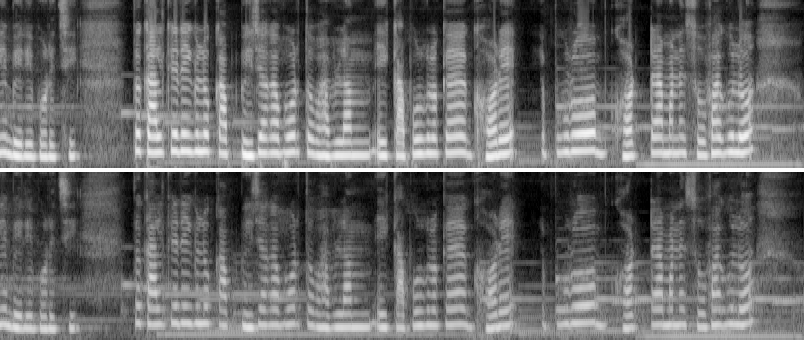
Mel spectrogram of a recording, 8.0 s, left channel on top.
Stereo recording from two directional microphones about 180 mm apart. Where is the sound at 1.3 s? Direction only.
30° left (ahead or behind).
